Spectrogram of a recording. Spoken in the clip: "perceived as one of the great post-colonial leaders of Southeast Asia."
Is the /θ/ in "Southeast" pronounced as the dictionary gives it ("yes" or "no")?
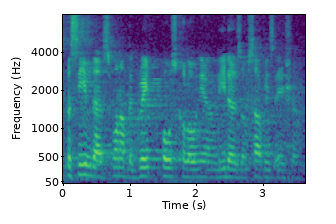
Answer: no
